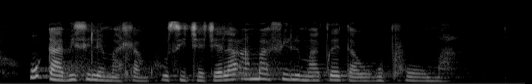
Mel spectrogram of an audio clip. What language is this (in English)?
South Ndebele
